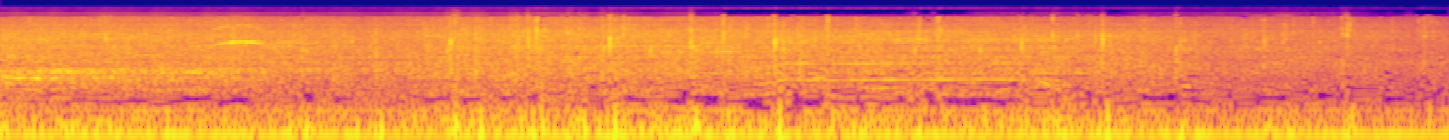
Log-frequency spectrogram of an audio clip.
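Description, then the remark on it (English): Sustained audience applause for the musical director and arranger, a dense crackling wash of many hands clapping at once that holds steady and fairly loud for the whole stretch, with possible faint cheers mixed in. “Let's hear a nice round of applause for Robbie Robinson, our musical director and arranger.”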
